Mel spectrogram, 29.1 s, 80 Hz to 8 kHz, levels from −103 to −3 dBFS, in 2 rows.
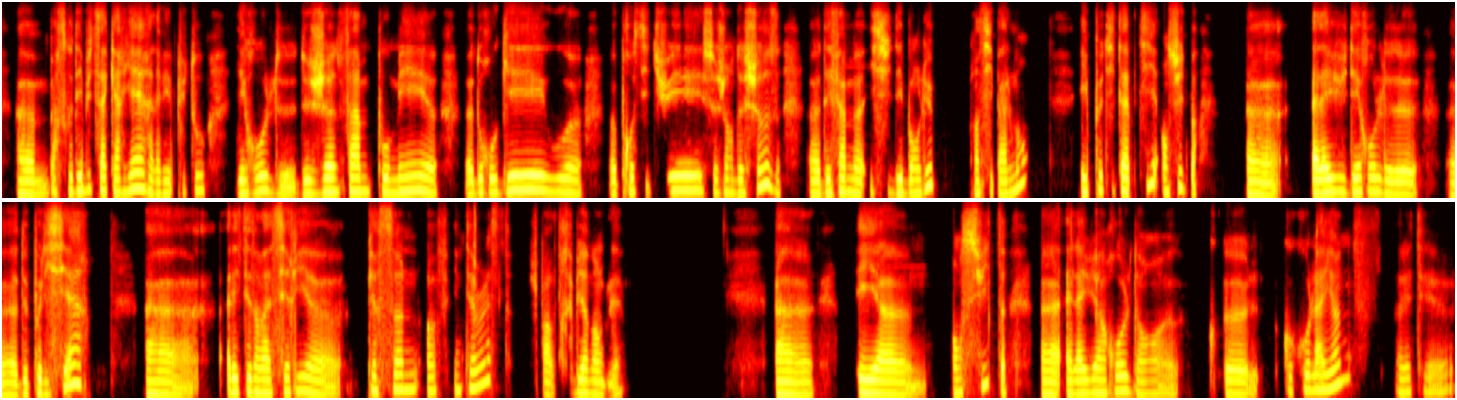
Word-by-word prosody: hem, 135 -1 +1
parce - - -5
qu'au 160 - -2
début 165 +2 +1
de - - -11
sa 160 -1 +3
carrière 170 +4 +2
elle 140 - -2
avait 135 0 -2
plutôt 170 0 -7 0.3
des 140 - +2
rôles 155 +3 -1
de 70 -1 -3
de 140 - -1
jeunes 155 +3 +6
femmes 155 0 +2
paumées, 155 +2 +1
heu 145 - +1 0.3
heu, 135 - +2
droguées 170 +3 +3
ou 155 -1 -1
heu 140 - -2 0.3
heu, 140 - +2
prostituées, 170 +2 +1
ce 150 - -1
genre 150 0 -2
de 145 - -1
choses, 200 +1 +3 0.3
heu, 135 0 +3
des 145 - +1
femmes 150 -1 +1
issues 150 -1 0
des 150 - +3
banlieues 150 +10 0 0.4
principalement 145 - -2 0.5
et 155 -1 +2
petit 170 -1 0
à 150 - +6
petit 235 +8 -3
ensuite, 165 +4 +1
bah, - - +1 0.5
heu, 130 -2 +3 0.4
elle 145 0 +10
a 150 - +9
eu 155 0 +2
des 155 +1 +3
rôles 155 -1 -1
de, 135 -1 +2 0.3
heu, 125 0 0
de 140 - -1
policières. 205 - +1 0.6
Heu, 135 - 0 0.3
elle 155 - +5
était 155 +1 +2
dans 150 - +1
la 145 -1 +3
série, 160 +1 -1
heu, 70 - 0 0.3
Person 180 +2 -1
of 160 0 -4
Interest, 200 +10 -4 0.2
je - - -13
parle - - -2
très - - -9
bien 145 -1 +2
l'anglais. 135 -2 -3 1.5
Heu, 130 -1 +3 0.4
et 145 -1 +6
hem, 135 -1 +2 0.3
ensuite, 220 +11 0 0.4
heu, 135 -1 +4
elle 140 0 +2
a 140 - +5
eu 145 +1 0
un 145 - +2
rôle 165 +2 -1
dans, 135 0 -5
heu, - - -7 0.3
C - - -12
heu, 140 -1 +1 0.2
Coco 175 +2 -4
Lions? 220 - 0 0.5
Elle 150 -1 -4
était, 115 - -8
heu, - - -7
150 Hz, 175 wpm, -25 LUFS, 140-165 Hz, 1.5 s, elle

